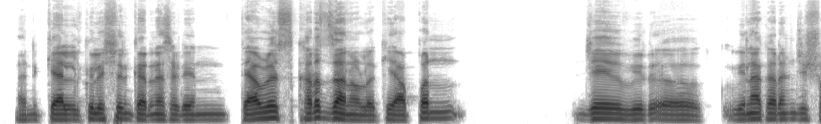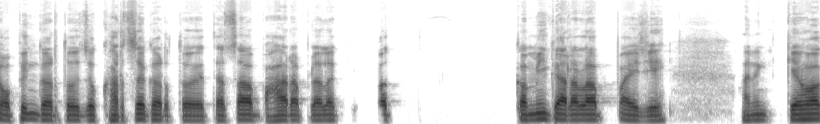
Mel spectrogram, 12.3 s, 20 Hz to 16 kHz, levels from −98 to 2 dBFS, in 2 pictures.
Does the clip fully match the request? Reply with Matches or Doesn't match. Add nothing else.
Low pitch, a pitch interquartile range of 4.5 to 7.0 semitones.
Doesn't match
